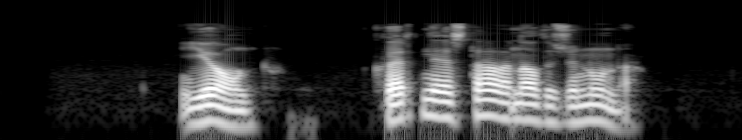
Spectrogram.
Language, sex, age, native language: Icelandic, male, 30-39, Icelandic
